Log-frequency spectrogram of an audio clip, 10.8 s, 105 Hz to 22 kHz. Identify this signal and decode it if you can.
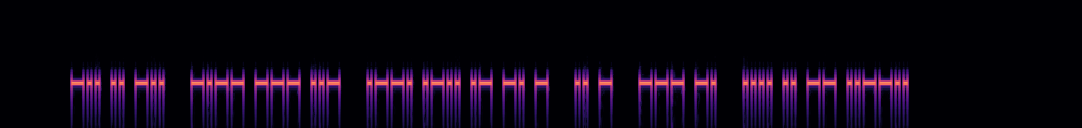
Morse code, heard as a keyed tone, about 30 wpm, 700 Hz. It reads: DID YOU PLANT IT ON HIM?
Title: Sentences from Top 1000 Words - Review Part 1 - 30wpm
